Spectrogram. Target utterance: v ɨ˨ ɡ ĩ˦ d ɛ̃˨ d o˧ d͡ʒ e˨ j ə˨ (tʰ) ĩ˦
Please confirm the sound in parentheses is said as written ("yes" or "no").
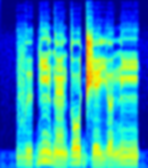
no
